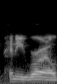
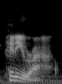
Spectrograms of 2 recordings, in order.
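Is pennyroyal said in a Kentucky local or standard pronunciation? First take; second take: standard; Kentucky local. First: The word is said in a standard pronunciation. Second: The word is said in a local Kentucky pronunciation. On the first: "people don't say pennyroyal" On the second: "they say pennyroyal, ... it's a little bit bastardized"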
